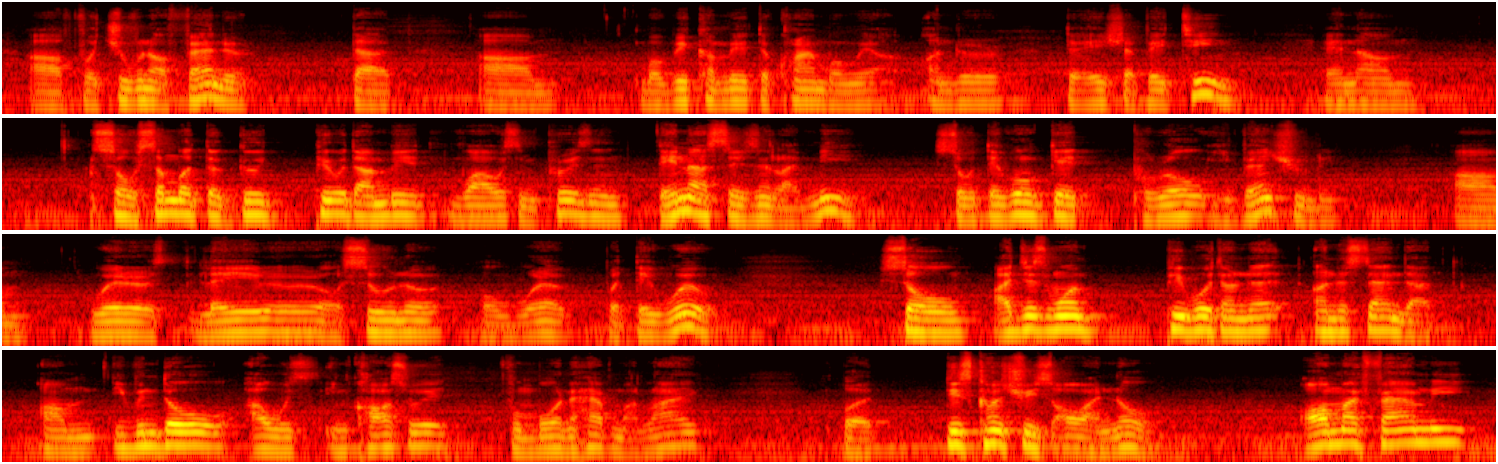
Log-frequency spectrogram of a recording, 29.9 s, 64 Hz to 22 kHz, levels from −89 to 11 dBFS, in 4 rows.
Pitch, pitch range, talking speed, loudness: 125 Hz, 110-135 Hz, 175 wpm, -28 LUFS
